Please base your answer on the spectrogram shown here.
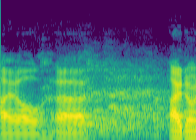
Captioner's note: laughter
